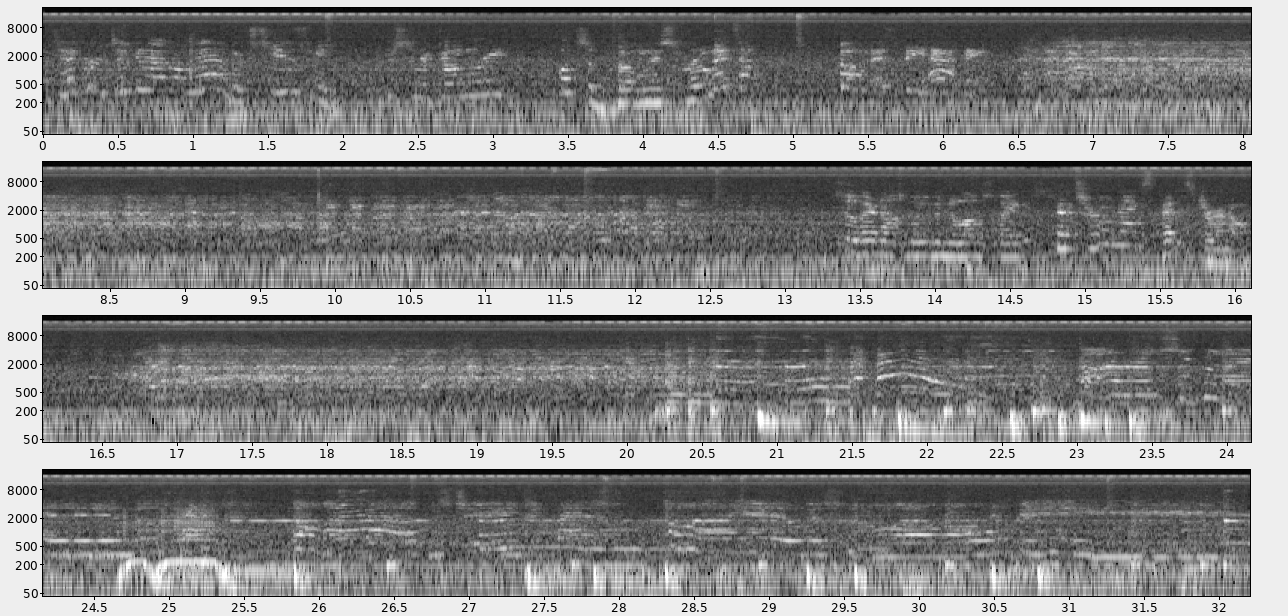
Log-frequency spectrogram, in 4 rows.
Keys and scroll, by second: 12.8-13.8 typing, 15.0 alt+p.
